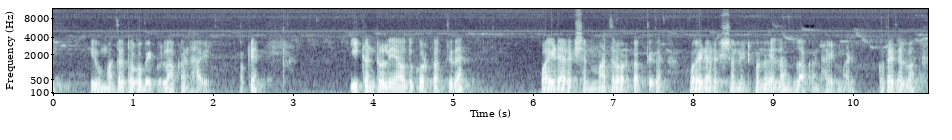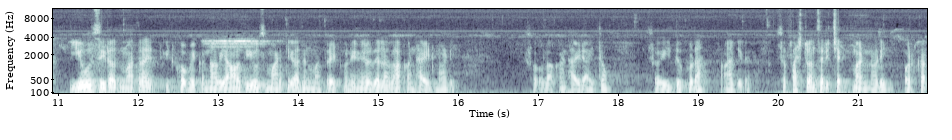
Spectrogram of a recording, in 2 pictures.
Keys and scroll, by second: 2.0 w, 3.7 e, 5.1 ctrl+z, 21.5 w.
